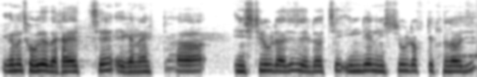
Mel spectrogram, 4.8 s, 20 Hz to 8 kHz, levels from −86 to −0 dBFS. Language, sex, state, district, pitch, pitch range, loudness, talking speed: Bengali, male, West Bengal, Paschim Medinipur, 185 Hz, 175-195 Hz, -16 LUFS, 175 wpm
